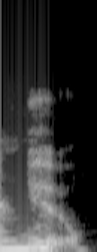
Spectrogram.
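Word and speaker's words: ν: Next is the letter nu, which looks like the English letter V, but this is the same pronunciation as our letter N, so nu.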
